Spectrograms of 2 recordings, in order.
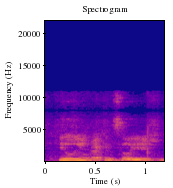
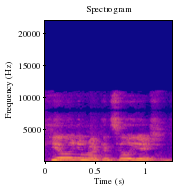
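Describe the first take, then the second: First: Said in the usual way. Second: Healing punched up high, mock-quoting; raised, sarcastic stress on Healing; mock emphasis on healing. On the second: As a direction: lean hard on Healing to mock the line. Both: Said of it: "that's his emphasis".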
